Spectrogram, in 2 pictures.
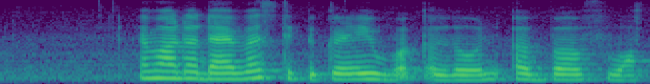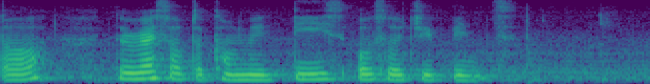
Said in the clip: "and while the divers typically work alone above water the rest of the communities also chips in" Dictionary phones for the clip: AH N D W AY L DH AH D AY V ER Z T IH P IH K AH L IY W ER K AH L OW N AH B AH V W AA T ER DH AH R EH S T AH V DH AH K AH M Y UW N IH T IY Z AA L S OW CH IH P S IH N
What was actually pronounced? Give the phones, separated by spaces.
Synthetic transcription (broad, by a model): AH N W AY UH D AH D AY V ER S T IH P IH K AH L IY W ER K AH L OW N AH B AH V W AA T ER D AH R EH S T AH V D AH K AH M Y UW N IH T IY S AA L S OW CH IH P IH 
